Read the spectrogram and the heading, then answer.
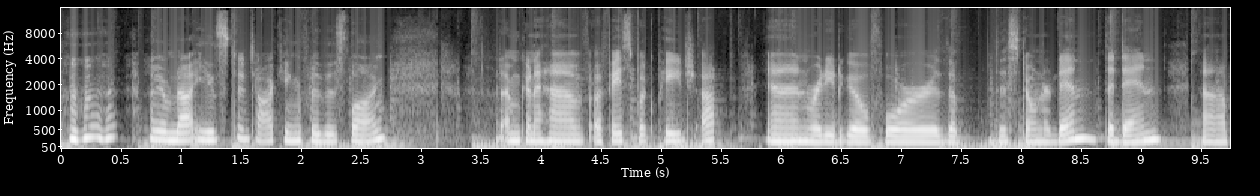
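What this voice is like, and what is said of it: Voice going hoarse, strained. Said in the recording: “I'm starting to lose my voice.”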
